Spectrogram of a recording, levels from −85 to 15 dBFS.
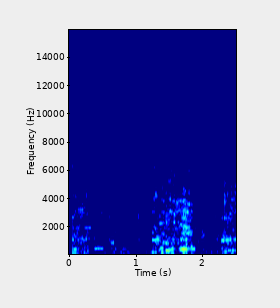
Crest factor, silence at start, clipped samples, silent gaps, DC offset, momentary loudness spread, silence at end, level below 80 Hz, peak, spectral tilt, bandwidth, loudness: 22 dB; 0.05 s; under 0.1%; 0.54-0.58 s, 0.90-1.02 s, 1.09-1.14 s, 2.06-2.11 s, 2.23-2.28 s; under 0.1%; 23 LU; 0 s; -82 dBFS; -24 dBFS; -3.5 dB/octave; 6.2 kHz; -43 LUFS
